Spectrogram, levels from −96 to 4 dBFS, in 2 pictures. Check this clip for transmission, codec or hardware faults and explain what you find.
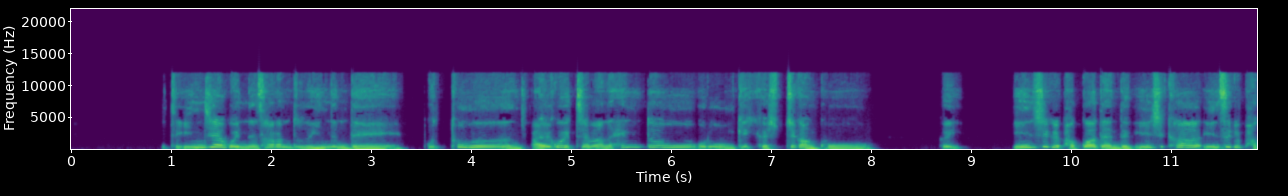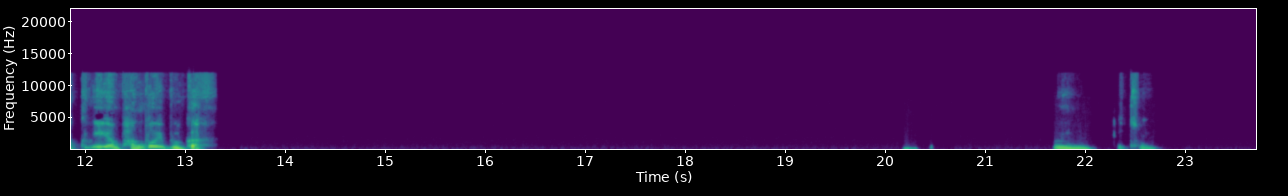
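There is one transmission fault. At 6.49 to 6.55 s there is a short concealed packet loss. About 40 ms of speech arrived too late to decode. The receiver bridged 37 ms by extending the preceding sound, then faded back. It is heard as a brief smear.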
